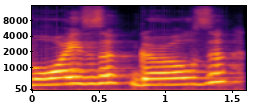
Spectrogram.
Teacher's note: we have the ending z in boys, girls, after the voiced consonants and vowels. We have the ending s after devoiced consonants like students, books, and the like.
